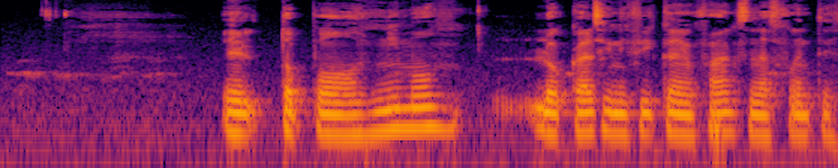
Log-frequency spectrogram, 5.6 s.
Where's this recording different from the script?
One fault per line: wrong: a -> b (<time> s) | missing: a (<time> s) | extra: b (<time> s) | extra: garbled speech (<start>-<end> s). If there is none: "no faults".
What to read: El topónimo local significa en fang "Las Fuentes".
no faults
